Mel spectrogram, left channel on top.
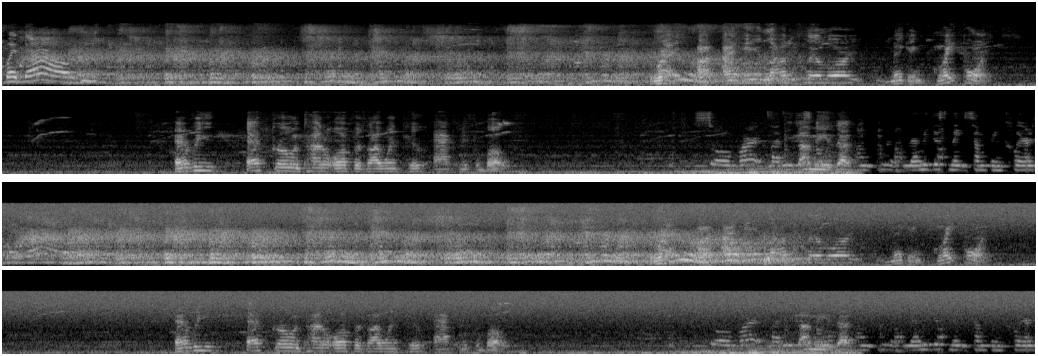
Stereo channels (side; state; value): right; noise; hiss, 5 dB below the sound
